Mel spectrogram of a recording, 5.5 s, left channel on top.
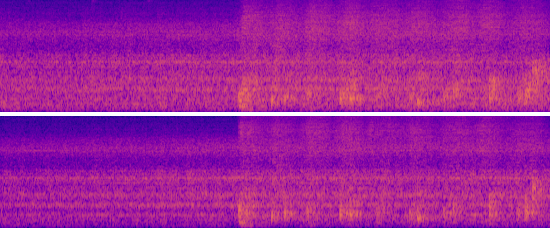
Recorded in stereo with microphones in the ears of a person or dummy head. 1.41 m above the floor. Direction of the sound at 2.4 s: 50° right (ahead or behind).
